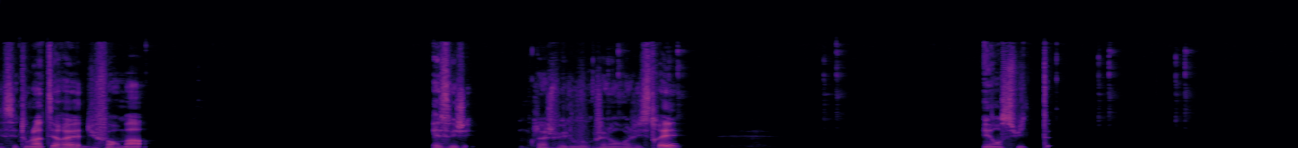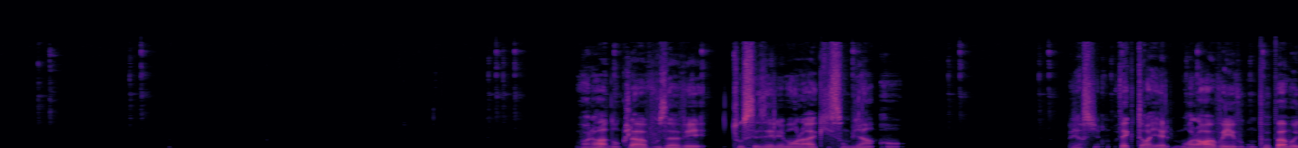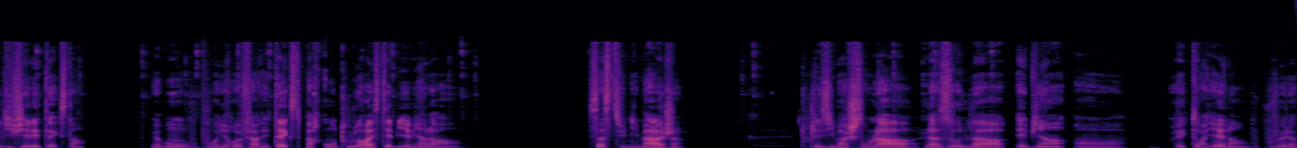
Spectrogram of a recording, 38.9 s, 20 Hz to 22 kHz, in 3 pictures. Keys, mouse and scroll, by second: 3.0 click, 6.0 click, 6.6 click, 8.2 click, 10.9 click, 11.7 click, 13.3 right click, 14.2 click, 17.8 click, 18.9 click, 19.8 click, 21.3 click, 22.4 click, 23.3 click, 24.0 click, 24.8 click, 25.4 click, 26.1 click, 26.7 click, 27.2 click, 27.7 click, 28.1 click, 28.7 click, 29.7 click, 30.4 click, 31.4 click, 33.3 click, 34.7 click, 35.1 click, 35.7 click.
